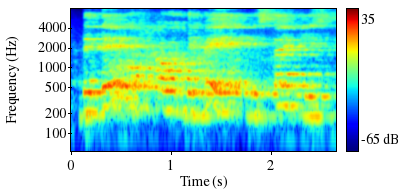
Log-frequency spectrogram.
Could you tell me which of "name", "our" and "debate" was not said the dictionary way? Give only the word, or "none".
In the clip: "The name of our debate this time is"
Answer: name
